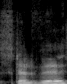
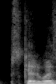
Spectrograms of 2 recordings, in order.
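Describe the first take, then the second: First: The name is said with a v sound. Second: The name is said with a w sound. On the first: "si on dit, heu, Scalvay" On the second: "ça me semble être la la bonne prononciation"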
